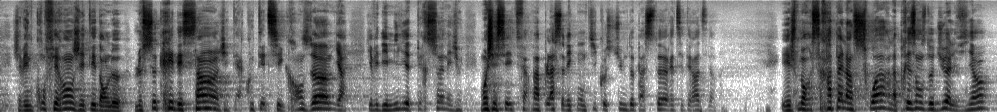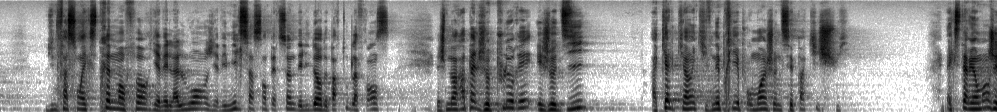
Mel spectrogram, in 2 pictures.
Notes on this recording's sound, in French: Enregistré à l'église CVV, le 27/11/2022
